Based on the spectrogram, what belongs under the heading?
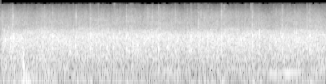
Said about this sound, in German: Applaus.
